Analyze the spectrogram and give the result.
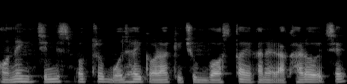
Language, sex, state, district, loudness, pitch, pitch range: Bengali, male, West Bengal, North 24 Parganas, -32 LUFS, 120 Hz, 105-125 Hz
